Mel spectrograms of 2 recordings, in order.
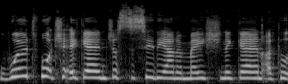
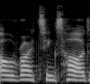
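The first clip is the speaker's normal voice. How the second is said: plain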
